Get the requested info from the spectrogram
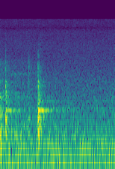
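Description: Quiet room tone with one faint click about three-quarters of a second in: a hand tool on the bolts of a bicycle's front disc-brake caliper as they are checked for tightness.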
